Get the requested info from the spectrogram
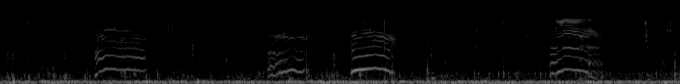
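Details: Maine Coon kitten Ash, the last of his litter to open his eyes, gives four thin, high mews, each bending up then down, spaced one to two seconds apart over a steady low rumble.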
